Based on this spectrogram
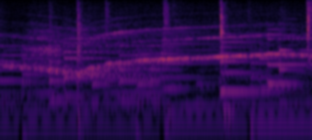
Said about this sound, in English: Let's wait for the ambulance to pass by.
